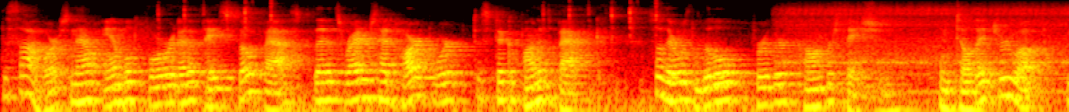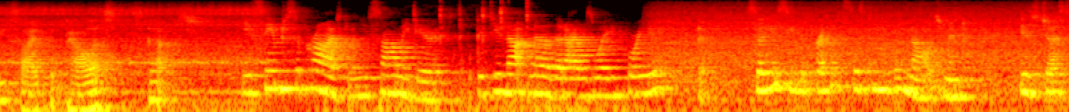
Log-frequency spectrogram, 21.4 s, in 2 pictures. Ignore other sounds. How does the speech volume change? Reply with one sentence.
The volume of the talking stays about the same.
